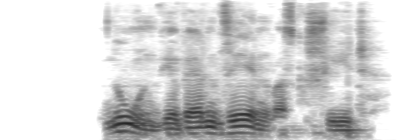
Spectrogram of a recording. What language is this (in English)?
German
